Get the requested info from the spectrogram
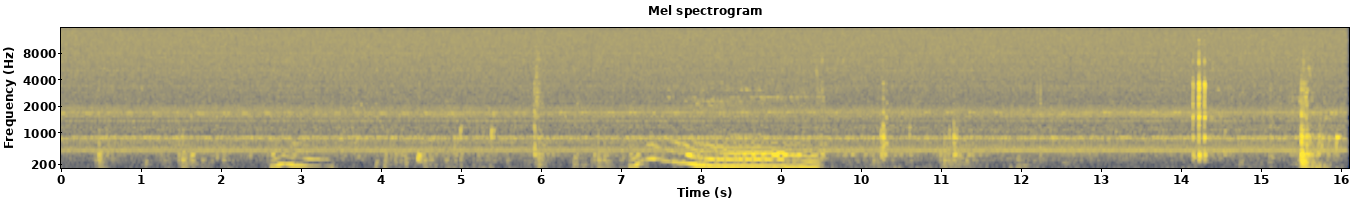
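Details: Minke whale (Balaenoptera acutorostrata) approaching and swimming close, shot June 16 2011; a short harmonic moan near three seconds, then a louder, layered descending groan of about two seconds, with scattered faint clicks over a steady hum.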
